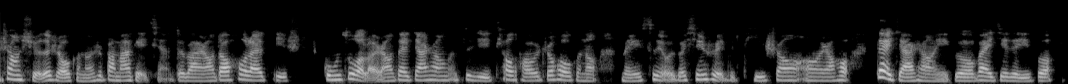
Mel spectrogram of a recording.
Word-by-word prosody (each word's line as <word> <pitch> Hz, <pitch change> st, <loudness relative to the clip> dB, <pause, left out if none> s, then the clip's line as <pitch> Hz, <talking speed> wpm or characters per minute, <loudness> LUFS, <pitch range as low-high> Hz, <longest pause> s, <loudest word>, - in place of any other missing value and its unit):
上 230 Hz, -4 st, +2 dB
学 215 Hz, -, -1 dB
的 -, -, +3 dB
时 190 Hz, -, -1 dB
候， 155 Hz, +1 st, +4 dB
可 165 Hz, 0 st, -8 dB
能 150 Hz, +1 st, -5 dB
是 200 Hz, -, -2 dB
爸 200 Hz, 0 st, 0 dB
妈 185 Hz, +1 st, +2 dB
给 -, -, -3 dB
钱， 245 Hz, -, -13 dB
对 175 Hz, -, -2 dB
吧？ 165 Hz, -1 st, +1 dB
然 160 Hz, -, 0 dB
后 -, -, -1 dB
到 200 Hz, +1 st, +5 dB
后 220 Hz, +2 st, 0 dB
来 185 Hz, -2 st, +5 dB
自 185 Hz, -, -12 dB
己 175 Hz, -2 st, -2 dB
是 -, -, -14 dB, 0.2 s
工 215 Hz, 0 st, +1 dB
作 220 Hz, -1 st, +3 dB
了， -, -, +1 dB
然 -, -, +1 dB
后 170 Hz, -, -1 dB
再 195 Hz, +1 st, +1 dB
加 195 Hz, +1 st, +1 dB
上 200 Hz, -1 st, -1 dB
自 210 Hz, -2 st, -3 dB
己 170 Hz, -3 st, -1 dB
跳 210 Hz, +4 st, 0 dB
槽 175 Hz, -4 st, -2 dB
了 180 Hz, -, -1 dB
之 210 Hz, +2 st, -1 dB
后， 205 Hz, -3 st, +1 dB
可 180 Hz, -, -7 dB
能 160 Hz, -1 st, -4 dB, 0.2 s
每 160 Hz, -2 st, -3 dB
一 170 Hz, -, -3 dB
次 215 Hz, +1 st, -2 dB
有 -, -, -1 dB
一 -, -, -3 dB
个 190 Hz, 0 st, -1 dB
薪 230 Hz, +2 st, 0 dB
水 235 Hz, -, +1 dB
的 -, -, -8 dB
提 175 Hz, -1 st, -4 dB
升， 190 Hz, 0 st, -1 dB
呃， 180 Hz, 0 st, -2 dB
然 175 Hz, 0 st, -1 dB
后 195 Hz, -1 st, +1 dB, 0.3 s
再 325 Hz, -8 st, +8 dB
加 170 Hz, -5 st, +3 dB
上 170 Hz, -4 st, -2 dB
一 -, -, -4 dB
个 170 Hz, -1 st, +1 dB
外 185 Hz, -1 st, +3 dB
界 180 Hz, 0 st, -2 dB
的 165 Hz, -, +1 dB
一 150 Hz, +1 st, -1 dB
个 170 Hz, -1 st, 0 dB
185 Hz, 355 characters per minute, -23 LUFS, 170-205 Hz, 0.3 s, 再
